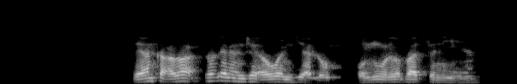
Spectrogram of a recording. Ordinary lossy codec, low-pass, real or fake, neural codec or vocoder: Opus, 64 kbps; 3.6 kHz; fake; codec, 16 kHz, 4 kbps, X-Codec, HuBERT features, trained on general audio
